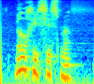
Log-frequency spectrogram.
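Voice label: "belgicisme", Dutch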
